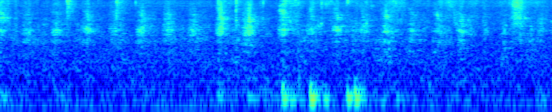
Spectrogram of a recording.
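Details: Four-week-old golden retriever puppies panting: rapid, airy, hiss-like breaths repeating about three to four times a second, fairly uneven, with a few soft low thumps near the middle.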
